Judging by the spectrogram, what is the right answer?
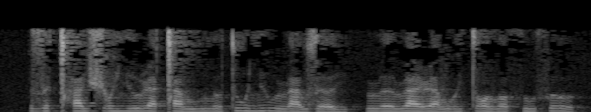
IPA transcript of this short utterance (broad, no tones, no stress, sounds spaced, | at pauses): z ɜ ǀʰ a i̯ ʃ ɔ i̯ lʲ u ɭ a ǀ a v u l ɤ t u lʲ u ɹ a u̯ z ɜ i̯ | ɹ ɜ ɹ a ɭ a v ɤ i̯ t ɔ ð ɔ θ u θ ɤ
